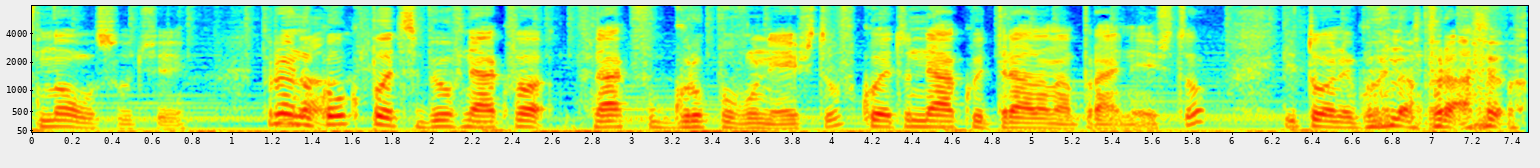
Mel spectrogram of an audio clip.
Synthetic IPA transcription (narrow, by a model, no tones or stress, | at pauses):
fmnɔɡʊslˠut͡ʃɐi | pɾimɛɾnokɔlˠkʊ̥pɤt̪ʲsibilˠofnʲakvəfnʲakəvoɡɾupovonɛʃt̪ofkoɛt̪ʊnʲakoit̪ɾʲavəd̪ɐnɐpɾa̰vḭnɛ̰ʃt̪o | it̪ɔjnɛɡoɛnɐpɾavilˠ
